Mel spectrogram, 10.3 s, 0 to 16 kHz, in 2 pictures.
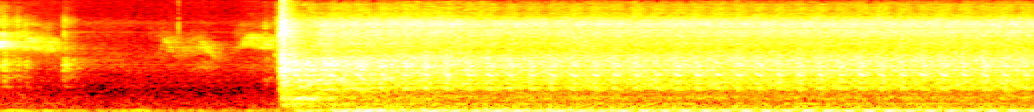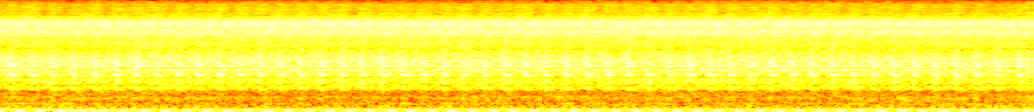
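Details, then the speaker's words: Classic Mini with a turbo Ford EcoBoost 3-cylinder that has not run in 4 years, coils unplugged: after a click, a steady even starter whirr cranks without firing to build oil pressure until the oil light goes off. Normal priming crank. "And we'll crank it a little bit more until we're happy it's got oil pressure. Oil light goes off."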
